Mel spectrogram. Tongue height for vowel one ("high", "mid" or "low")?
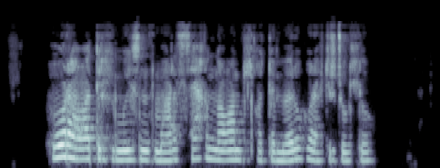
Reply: high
